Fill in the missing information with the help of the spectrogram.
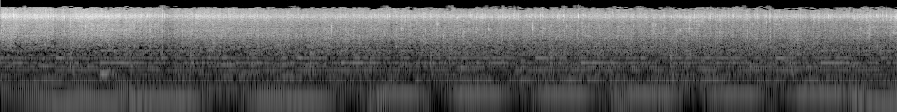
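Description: Masala-marinated fish sizzling as it fries in hot oil on a flat tawa griddle: a steady, dense hiss that slowly eases.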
